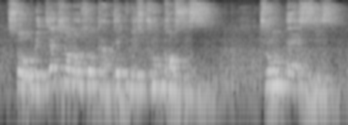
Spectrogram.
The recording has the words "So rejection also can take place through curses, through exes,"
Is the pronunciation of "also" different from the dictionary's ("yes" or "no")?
no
